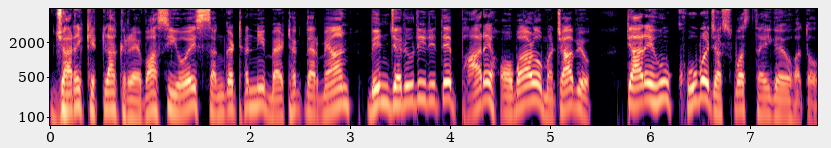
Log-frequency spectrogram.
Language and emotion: Gujarati, disgusted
